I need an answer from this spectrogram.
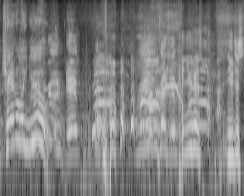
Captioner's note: strained voice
